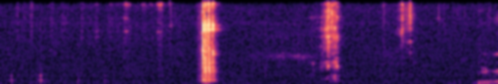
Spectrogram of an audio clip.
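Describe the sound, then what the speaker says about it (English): Marker or chalk on a classroom board, a sharp scrubbing burst of erasing followed by a few short scratchy writing strokes, close and quiet with silence between. "erase that, write that over"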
